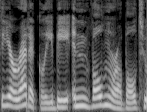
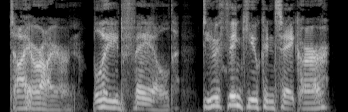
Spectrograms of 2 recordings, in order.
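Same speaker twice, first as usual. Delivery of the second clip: creepy voice with a crackling texture; 2 semitones lower than usual. Tire Iron, having stepped in front of Nova, asks the narrator: creepy, crackling voice. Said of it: "He asks in his creepy, crackling voice".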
